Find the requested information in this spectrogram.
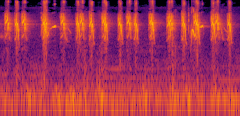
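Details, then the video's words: Tailorbird (prenjak lumut) call used as a lure to attract birds, short burst of quick, high, sharp chirps in steady rapid succession over a faint low background hum. "SUARA PIKAT BURUNG PRENJAK LUMUT PALING AMPUH"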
